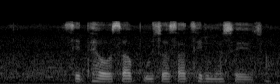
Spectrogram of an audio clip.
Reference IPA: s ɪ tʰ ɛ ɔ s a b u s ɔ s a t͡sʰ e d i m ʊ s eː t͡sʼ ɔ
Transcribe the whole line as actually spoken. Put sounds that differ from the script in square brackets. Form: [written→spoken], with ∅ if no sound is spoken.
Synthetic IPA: s ɪ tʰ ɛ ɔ s a [b→p] u s ɔ s a t͡sʰ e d i m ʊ s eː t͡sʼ ɔ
